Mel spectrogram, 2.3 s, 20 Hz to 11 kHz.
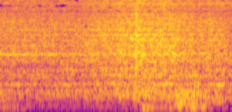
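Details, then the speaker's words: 2010 Toyota Camry 2AZ-FE, cold engine after about 2 hours off, idling high in gear right after start, after replacing worn balancer shaft: smooth steady hum, no rough grrkrk grinding as before; now normal. "nah ini suara mesinnya udah halus guys masih idle up karena baru hidupnya mesin guys tapi suara mesin ini udah normal Ya udah nggak kasar lagi kayak Awal"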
